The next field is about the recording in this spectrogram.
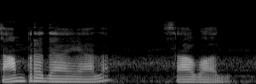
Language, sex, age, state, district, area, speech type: Telugu, male, 18-30, Andhra Pradesh, Annamaya, rural, spontaneous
